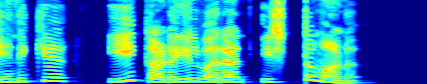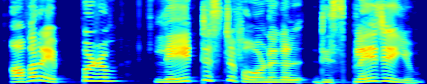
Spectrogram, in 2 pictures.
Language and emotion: Malayalam, happy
